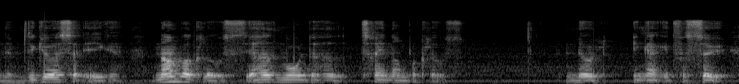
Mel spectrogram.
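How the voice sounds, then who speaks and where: A man's voice: low-pitched, a little mellow, a little hiss or hum. A young man recapping his day in a casual video diary, rambling and self-analytical with many fillers. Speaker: vlogger.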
